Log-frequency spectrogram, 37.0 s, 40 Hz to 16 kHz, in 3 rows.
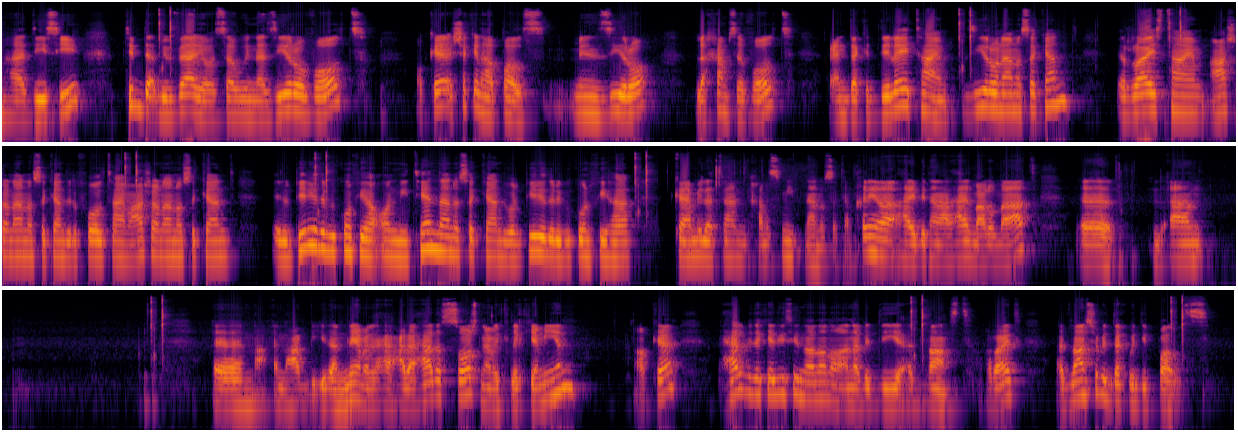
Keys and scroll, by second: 20.5 Escape, 23.3 Escape.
